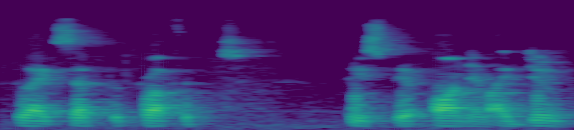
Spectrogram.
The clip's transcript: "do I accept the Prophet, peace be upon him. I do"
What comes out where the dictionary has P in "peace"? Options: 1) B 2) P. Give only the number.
1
